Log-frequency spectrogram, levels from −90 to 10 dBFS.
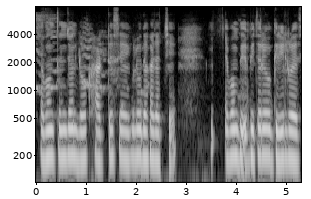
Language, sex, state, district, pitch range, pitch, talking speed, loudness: Bengali, female, Assam, Hailakandi, 180-190 Hz, 185 Hz, 125 wpm, -14 LUFS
